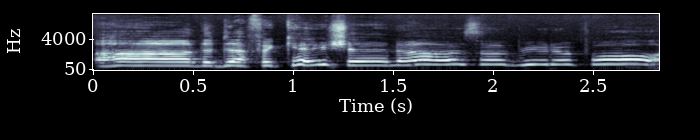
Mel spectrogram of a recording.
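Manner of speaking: very high, slow, floating, blissed-out rapture. Retelling how Ramakrishna reacted to a passing donkey: imitating Ramakrishna blissed out. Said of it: "blissed out".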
